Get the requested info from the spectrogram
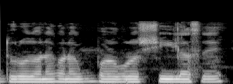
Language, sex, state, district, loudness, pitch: Bengali, male, West Bengal, Cooch Behar, -12 LUFS, 125 Hz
